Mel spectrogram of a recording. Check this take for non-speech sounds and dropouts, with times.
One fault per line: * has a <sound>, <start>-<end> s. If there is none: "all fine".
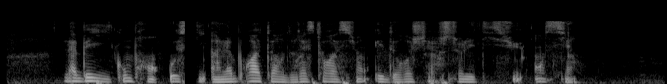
* has a dropout, 1.8-2.0 s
